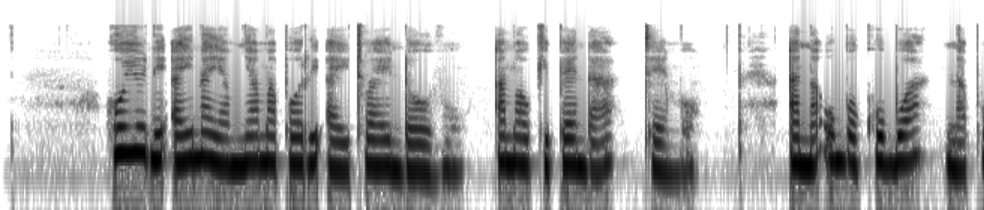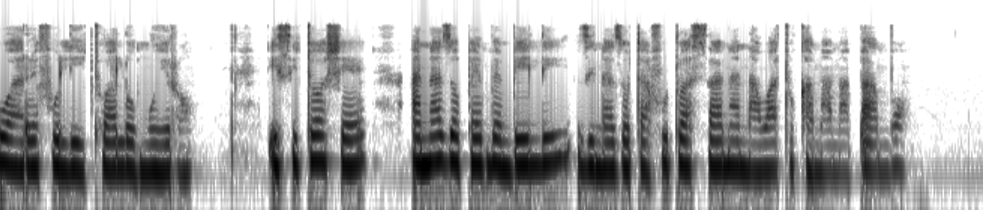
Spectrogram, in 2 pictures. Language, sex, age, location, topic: Swahili, female, 25-35, Nairobi, government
